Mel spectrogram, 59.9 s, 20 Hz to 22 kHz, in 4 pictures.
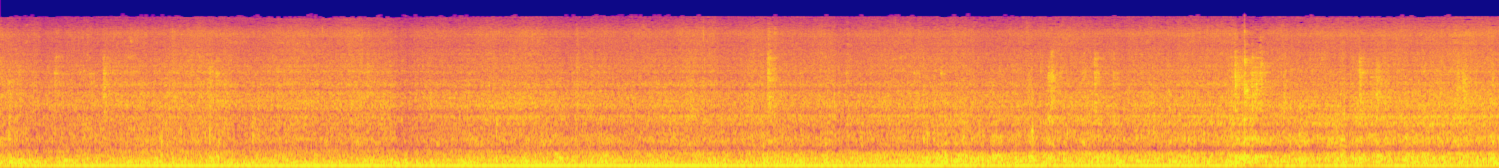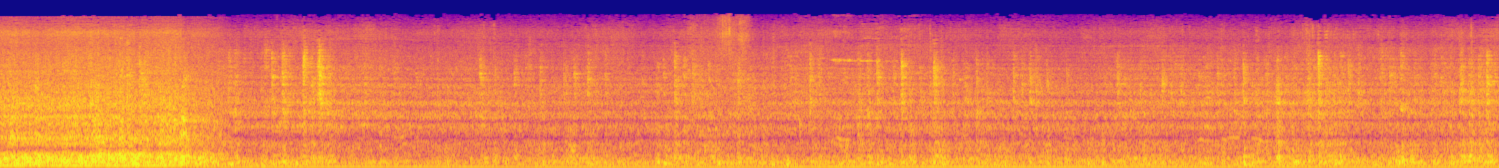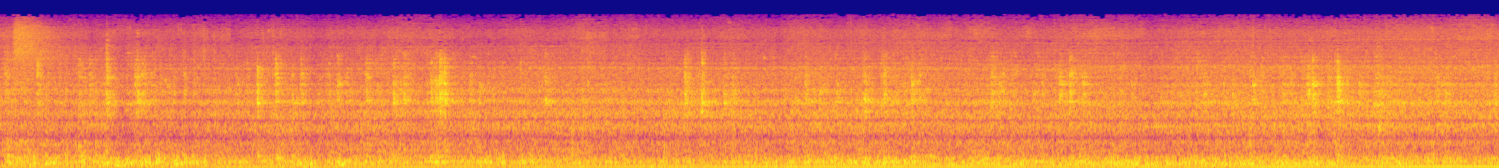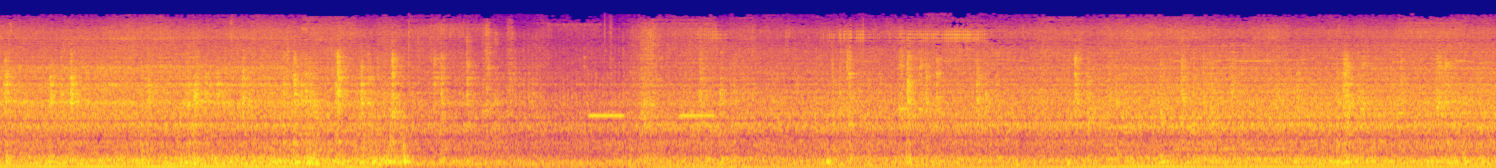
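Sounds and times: diesel engine under load: 0.0 - 59.9.

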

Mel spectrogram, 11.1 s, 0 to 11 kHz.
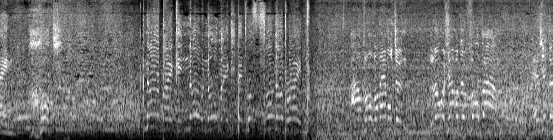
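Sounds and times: crowd shouting and cheering: 0.0 - 11.0
race car engine rumble: 0.0 - 11.0.

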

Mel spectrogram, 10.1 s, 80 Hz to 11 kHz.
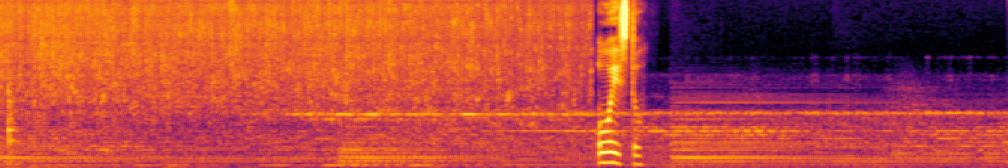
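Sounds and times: toilet flushing: 0.0 - 6.0
background music with low notes: 0.0 - 10.0.

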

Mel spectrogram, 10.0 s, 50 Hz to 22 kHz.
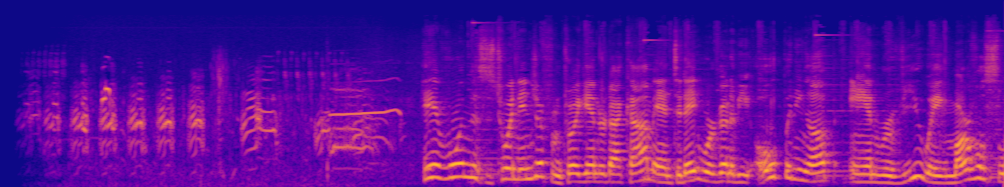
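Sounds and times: goose honking: 0.2 - 4.1.

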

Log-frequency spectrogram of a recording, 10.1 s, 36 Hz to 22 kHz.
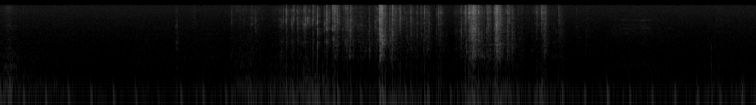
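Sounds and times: crackling tears of foil: 3.7 - 7.6
foil wrapper tearing and crinkling: 3.7 - 7.6.

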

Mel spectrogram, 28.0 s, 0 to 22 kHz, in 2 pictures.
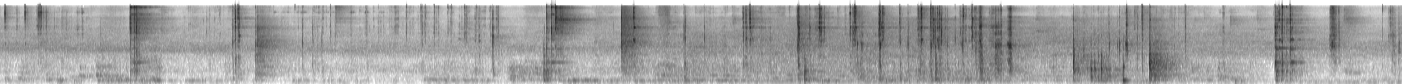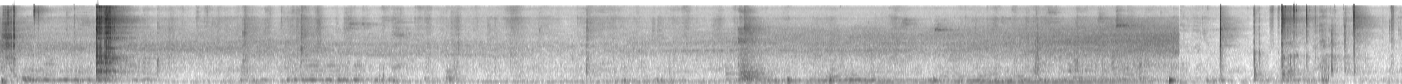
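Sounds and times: handling noise: 0.0 - 14.4
metal engine parts clinking: 1.2 - 1.6, 2.2 - 10.2, 12.8 - 14.2.

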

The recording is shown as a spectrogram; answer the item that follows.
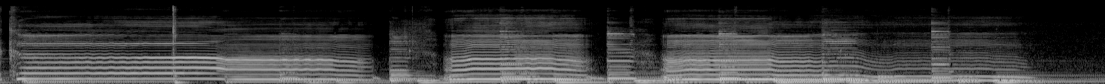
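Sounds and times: man singing wordless notes: 0.0 - 10.6
strummed acoustic guitar: 0.0 - 11.0.

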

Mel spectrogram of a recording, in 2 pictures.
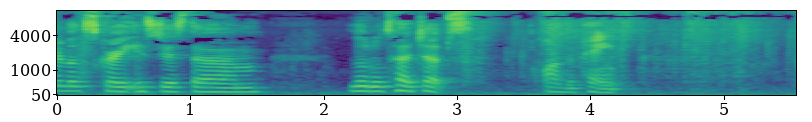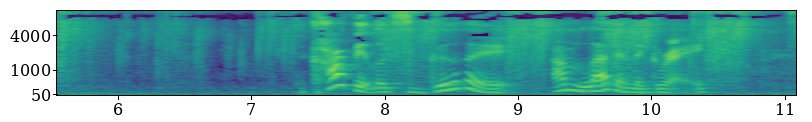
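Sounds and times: footsteps on plastic sheeting: 2.8 - 11.0.

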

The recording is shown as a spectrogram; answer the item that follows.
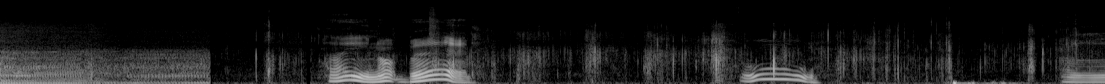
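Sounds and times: gravel crunching: 0.0 - 11.0.

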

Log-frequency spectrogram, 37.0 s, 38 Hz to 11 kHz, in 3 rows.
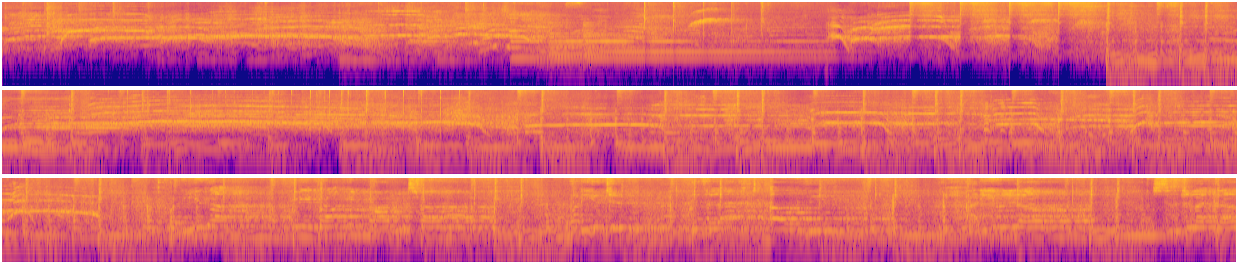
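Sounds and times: crowd whooping and shouting: 0.0 - 26.4
live rock band playing: 3.5 - 37.0.

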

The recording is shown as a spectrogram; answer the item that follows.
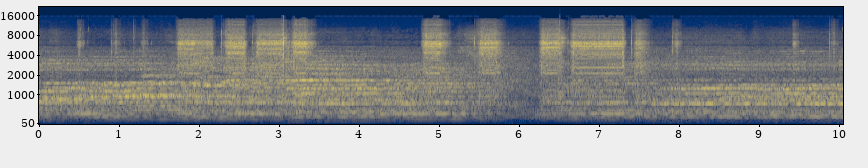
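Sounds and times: choir singing chant a cappella: 0.0 - 10.0.

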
